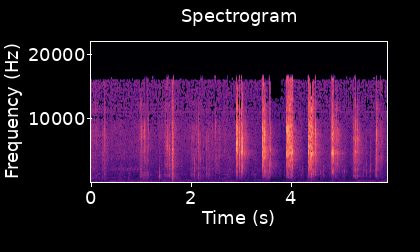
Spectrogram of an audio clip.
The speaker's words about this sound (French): Serrage des chaussures? C'est ça, ouais. On les serre bien pour bien qu'elles tiennent aux pieds.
